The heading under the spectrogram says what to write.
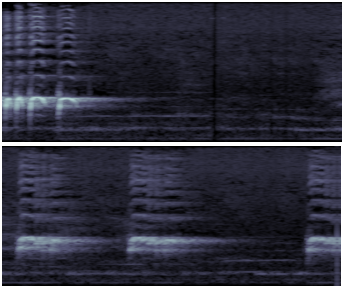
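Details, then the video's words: Local wild zebra dove with a big, ringing voice, used to lure doves: a quick stuttering run of coos, then three separate drawn-out tonal coos spaced about a second apart, over a low hum. "PERKUTUT LOKAL ALAM GACOR SUARA BESAR DAN LANTANG"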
